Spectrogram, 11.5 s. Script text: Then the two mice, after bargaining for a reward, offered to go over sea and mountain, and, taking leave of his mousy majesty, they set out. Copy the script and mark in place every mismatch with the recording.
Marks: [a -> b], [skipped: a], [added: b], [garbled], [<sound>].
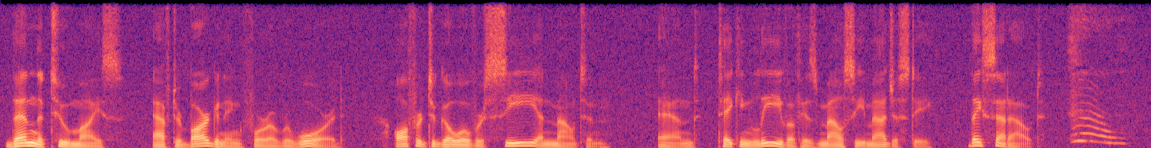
Then the two mice, after bargaining for a reward, offered to go over sea and mountain, and, taking leave of his mousy majesty, they set out. [sigh]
